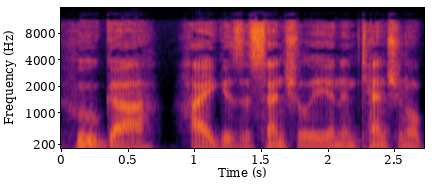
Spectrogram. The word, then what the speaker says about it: hygge: Specifically, the celebrated philosophy of Hyg pronounced huga.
